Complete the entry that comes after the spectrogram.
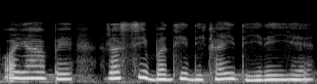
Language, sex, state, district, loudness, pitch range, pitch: Hindi, female, Maharashtra, Mumbai Suburban, -13 LUFS, 220-280 Hz, 245 Hz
